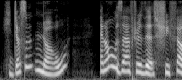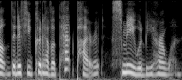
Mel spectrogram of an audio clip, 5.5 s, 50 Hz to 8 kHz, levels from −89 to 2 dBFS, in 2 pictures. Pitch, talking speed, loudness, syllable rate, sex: 250 Hz, 240 wpm, -19 LUFS, 5.6 syllables/s, female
